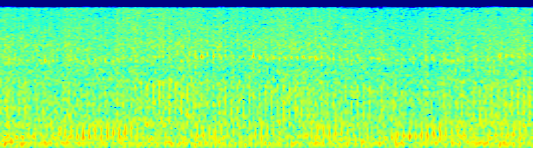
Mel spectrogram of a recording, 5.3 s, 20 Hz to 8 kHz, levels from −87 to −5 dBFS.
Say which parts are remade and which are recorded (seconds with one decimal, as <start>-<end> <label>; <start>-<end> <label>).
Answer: 0.0-1.6 recorded; 1.6-2.5 remade; 2.5-5.3 recorded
